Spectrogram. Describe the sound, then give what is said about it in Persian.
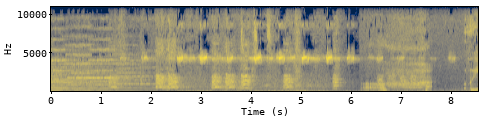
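A dog barks repeatedly in short, loud bursts over a steady chorus of crickets chirping in the background, in the middle of the night at a home. “اینکه چرا در نصف شب سگ جف می زند و بعدن چی اتفاق می افتد، این را در درامه می شنیم”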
